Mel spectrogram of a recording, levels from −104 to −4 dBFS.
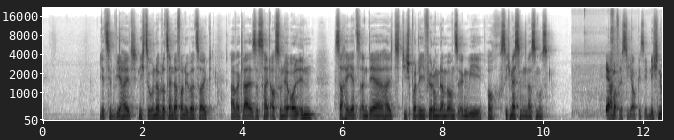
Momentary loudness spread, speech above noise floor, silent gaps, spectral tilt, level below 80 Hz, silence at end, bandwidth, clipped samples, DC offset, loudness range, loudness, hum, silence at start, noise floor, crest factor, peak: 7 LU; 42 dB; none; -4.5 dB/octave; -46 dBFS; 0 s; over 20 kHz; under 0.1%; under 0.1%; 2 LU; -18 LUFS; none; 1.15 s; -60 dBFS; 16 dB; -2 dBFS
